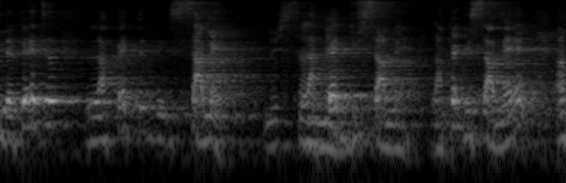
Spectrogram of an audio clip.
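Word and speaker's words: Samhain: Mais je peux noter le nom Samet. Samet, ça s'écrit comment?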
